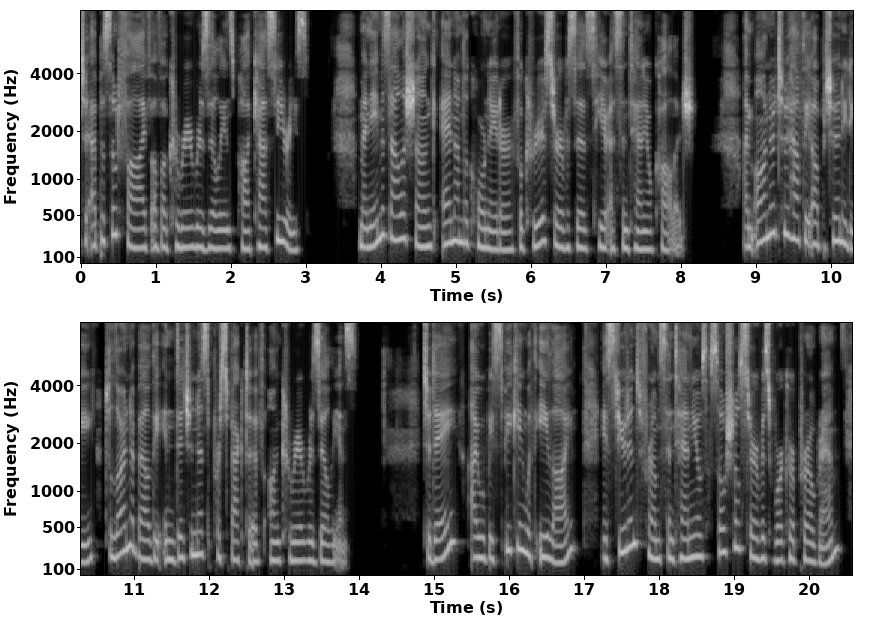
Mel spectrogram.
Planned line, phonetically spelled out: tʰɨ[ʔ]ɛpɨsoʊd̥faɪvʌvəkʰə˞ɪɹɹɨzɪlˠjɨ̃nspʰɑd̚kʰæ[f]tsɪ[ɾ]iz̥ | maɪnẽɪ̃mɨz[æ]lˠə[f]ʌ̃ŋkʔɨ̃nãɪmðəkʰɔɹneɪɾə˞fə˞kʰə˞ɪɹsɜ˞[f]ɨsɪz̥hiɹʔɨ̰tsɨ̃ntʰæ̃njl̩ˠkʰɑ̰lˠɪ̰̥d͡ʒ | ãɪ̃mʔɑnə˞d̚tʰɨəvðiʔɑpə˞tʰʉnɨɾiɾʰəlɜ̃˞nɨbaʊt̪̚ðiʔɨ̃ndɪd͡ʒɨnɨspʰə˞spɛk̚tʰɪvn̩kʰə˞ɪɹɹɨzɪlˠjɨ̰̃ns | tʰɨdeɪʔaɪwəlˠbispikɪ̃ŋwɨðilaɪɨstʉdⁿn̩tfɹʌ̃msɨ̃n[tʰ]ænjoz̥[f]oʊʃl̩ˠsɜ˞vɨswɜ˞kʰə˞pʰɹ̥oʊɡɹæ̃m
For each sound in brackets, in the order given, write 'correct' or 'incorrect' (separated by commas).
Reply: correct, incorrect, incorrect, correct, incorrect, incorrect, correct, incorrect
